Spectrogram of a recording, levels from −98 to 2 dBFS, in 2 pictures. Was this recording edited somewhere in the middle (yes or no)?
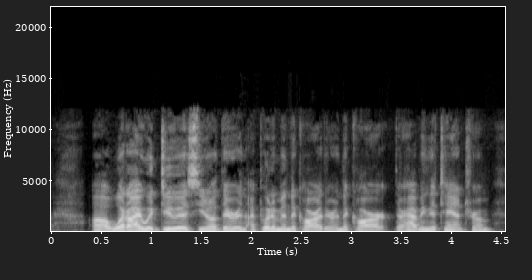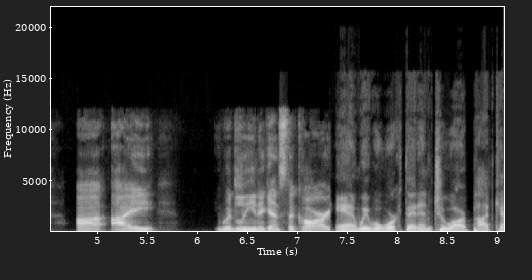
yes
